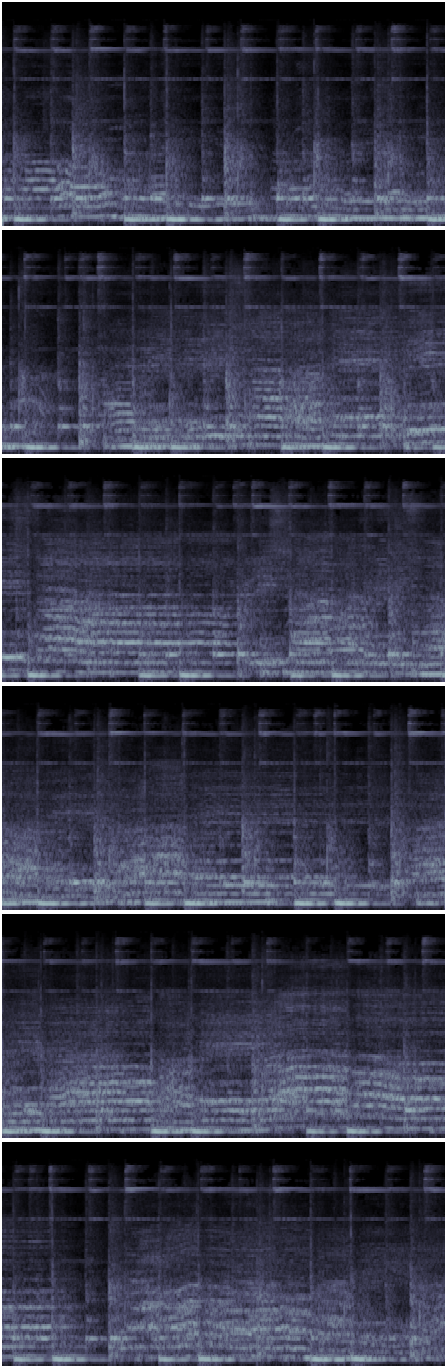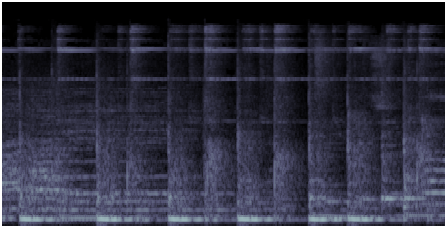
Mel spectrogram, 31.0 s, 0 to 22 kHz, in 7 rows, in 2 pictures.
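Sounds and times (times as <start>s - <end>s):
voices chanting a hymn: 0.0s - 29.0s
percussion steady beat: 0.0s - 31.0s.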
